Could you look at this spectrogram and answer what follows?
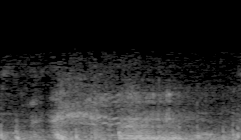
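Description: Horse neigh in a radio drama, a loud, close whinny with rising and falling pitch in a stage sound effect that lasts nearly two seconds, with faint voices beneath.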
